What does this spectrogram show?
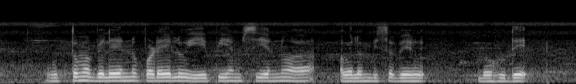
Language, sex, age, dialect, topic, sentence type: Kannada, male, 18-24, Mysore Kannada, agriculture, question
